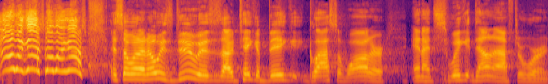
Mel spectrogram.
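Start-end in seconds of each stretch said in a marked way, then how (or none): 0.0-1.3 frantic panicked voice. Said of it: "I'd just be like".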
